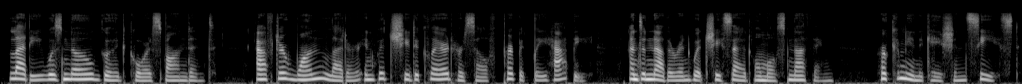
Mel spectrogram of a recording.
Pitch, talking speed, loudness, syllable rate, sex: 205 Hz, 155 wpm, -20 LUFS, 5.5 syllables/s, female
